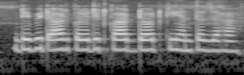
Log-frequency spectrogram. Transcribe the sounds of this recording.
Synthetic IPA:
ɖeːbɪʈaːɾɖkɾeːɖɪʈkaːɾɖɖɔːʈkiɐ̃nt̪əɾd͡ʒaɦaː

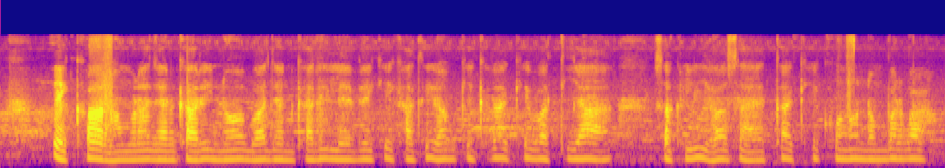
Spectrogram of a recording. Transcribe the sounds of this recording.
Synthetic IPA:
eːkaːɾɦəmɾad͡ʒaːnkaːɾinɔbʱəd͡ʒaːnkaːɾilebekekʰaːt̪ɪɾɦəmkekɾakeʋət̪ija | səkliɦɔsəɦajt̪akʰekʰoːnonə̃mbəɾbaː

